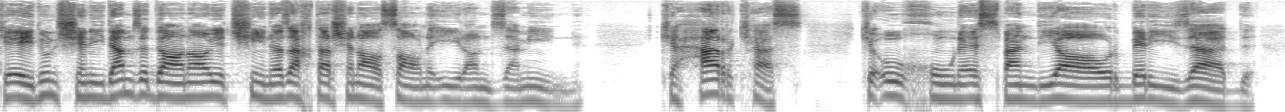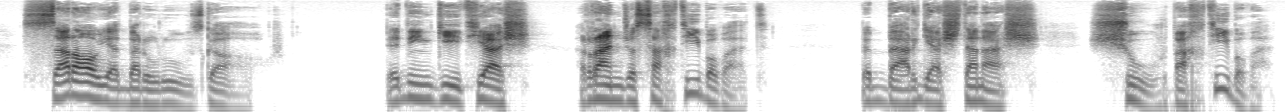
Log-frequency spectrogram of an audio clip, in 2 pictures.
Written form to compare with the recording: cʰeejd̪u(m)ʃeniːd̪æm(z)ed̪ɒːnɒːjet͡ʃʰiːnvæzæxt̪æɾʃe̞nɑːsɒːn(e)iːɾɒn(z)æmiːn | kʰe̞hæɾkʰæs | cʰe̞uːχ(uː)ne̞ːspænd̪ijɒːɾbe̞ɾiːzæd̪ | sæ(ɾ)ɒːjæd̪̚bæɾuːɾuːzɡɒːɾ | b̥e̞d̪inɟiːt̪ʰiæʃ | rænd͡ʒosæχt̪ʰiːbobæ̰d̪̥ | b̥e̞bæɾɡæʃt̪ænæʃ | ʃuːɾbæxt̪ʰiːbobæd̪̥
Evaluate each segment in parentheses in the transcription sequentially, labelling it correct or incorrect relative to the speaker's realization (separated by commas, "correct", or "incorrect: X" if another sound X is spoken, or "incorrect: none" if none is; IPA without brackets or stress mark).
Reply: incorrect: n, correct, correct, correct, correct, correct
